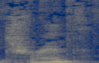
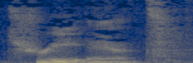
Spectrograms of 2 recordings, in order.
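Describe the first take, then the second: First: The name is said as one syllable. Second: The name is said as two syllables. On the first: This is the usual pronunciation. "normal people say Trent" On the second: This may be the pronunciation others use. "Maybe that's how they pronounce it"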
